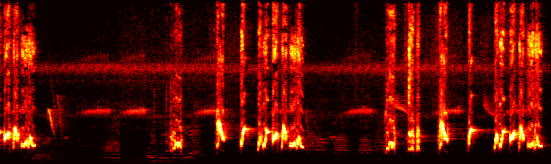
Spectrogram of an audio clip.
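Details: Red-whiskered bulbul singing in competition style, calling the flock and training its voice: loud bright chirpy phrases in short bursts, separated by brief pauses, with a thin steady high whistle running underneath.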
